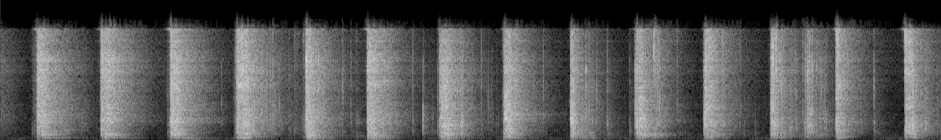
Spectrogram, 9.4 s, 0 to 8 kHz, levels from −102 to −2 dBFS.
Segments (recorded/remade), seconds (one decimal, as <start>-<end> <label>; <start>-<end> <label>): 0.0-2.7 remade; 2.7-3.3 recorded; 3.3-9.4 remade

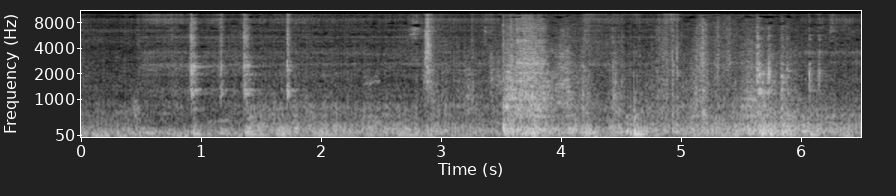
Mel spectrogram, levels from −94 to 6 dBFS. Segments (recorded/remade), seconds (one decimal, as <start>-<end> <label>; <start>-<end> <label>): 0.0-3.5 remade; 3.5-4.2 recorded; 4.2-5.0 remade; 5.0-6.0 recorded; 6.0-6.5 remade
